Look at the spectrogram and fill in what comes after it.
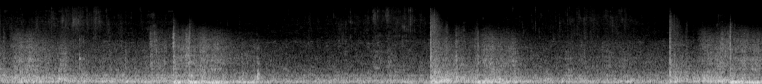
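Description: Fireworks shells bursting in a string of booms, about four or five in all, over a continuous low rumble.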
